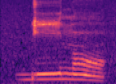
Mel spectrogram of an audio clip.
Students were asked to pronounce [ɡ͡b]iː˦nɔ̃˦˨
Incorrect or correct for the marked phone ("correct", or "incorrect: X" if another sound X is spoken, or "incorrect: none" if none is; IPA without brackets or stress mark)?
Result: correct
